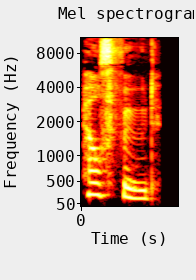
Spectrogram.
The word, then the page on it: health food: American English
